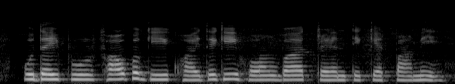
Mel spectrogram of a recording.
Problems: low volume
